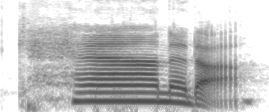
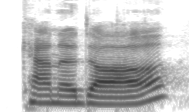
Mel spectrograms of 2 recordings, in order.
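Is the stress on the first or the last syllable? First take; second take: first; last. First: The stress is on the first syllable. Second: The stress is on the last syllable. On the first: The speaker calls it right. "So it's Canada" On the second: The speaker calls it wrong. "Sometimes I hear that where the da is really strong"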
